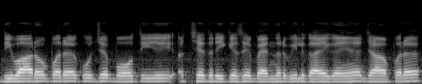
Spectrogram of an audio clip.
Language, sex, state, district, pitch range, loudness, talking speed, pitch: Hindi, male, Chandigarh, Chandigarh, 135-145 Hz, -15 LUFS, 215 wpm, 140 Hz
